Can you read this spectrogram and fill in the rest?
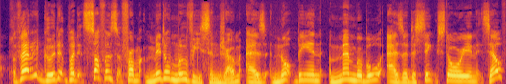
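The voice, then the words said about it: Reads in a put-on accent. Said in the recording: “not from wherever that accent's from”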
